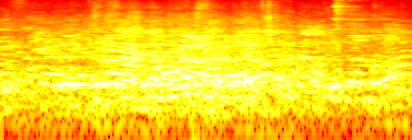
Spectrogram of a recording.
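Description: Several people talking at once: overlapping voices and chatter from a gathered crowd, with no single speaker standing out.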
